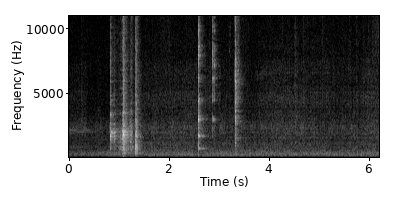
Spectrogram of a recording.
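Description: A fork clinking against a stainless steel pot about six times in the first few seconds, some strikes ringing briefly, as strudel is lifted out. Under it a steady low hiss from the potatoes sizzling in the bottom of the pot.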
